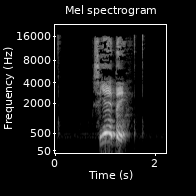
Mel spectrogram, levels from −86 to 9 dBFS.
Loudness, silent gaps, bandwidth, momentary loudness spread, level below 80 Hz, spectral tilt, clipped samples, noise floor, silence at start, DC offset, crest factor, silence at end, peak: -14 LUFS; none; 17 kHz; 22 LU; -76 dBFS; 2 dB/octave; under 0.1%; -78 dBFS; 0.75 s; under 0.1%; 20 dB; 0.85 s; 0 dBFS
